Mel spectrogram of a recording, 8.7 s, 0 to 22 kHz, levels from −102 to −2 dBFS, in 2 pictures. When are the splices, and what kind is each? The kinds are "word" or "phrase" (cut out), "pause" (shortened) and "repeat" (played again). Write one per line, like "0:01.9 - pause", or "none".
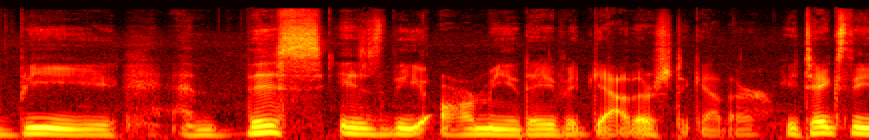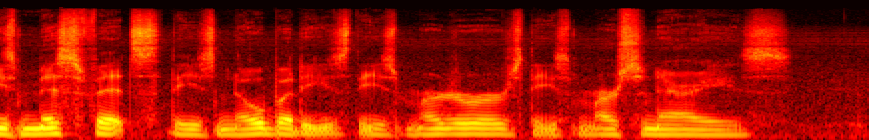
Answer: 0:02.6 - word
0:03.9 - pause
